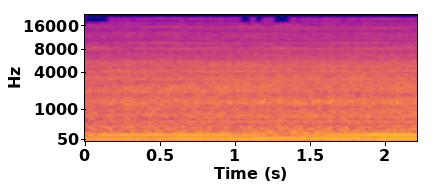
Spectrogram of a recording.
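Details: Warm Mitsubishi E-Car engine after an idle fix and valve adjustment: a steady, even low idle hum with no dips, stumbles or surging, now idling smoothly.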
